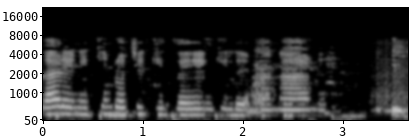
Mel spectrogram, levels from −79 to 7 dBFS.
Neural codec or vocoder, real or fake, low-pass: none; real; 7.2 kHz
